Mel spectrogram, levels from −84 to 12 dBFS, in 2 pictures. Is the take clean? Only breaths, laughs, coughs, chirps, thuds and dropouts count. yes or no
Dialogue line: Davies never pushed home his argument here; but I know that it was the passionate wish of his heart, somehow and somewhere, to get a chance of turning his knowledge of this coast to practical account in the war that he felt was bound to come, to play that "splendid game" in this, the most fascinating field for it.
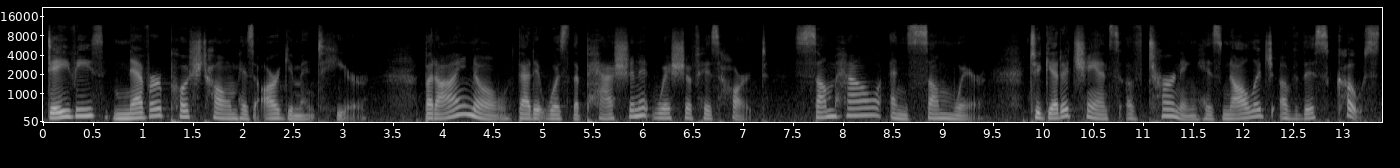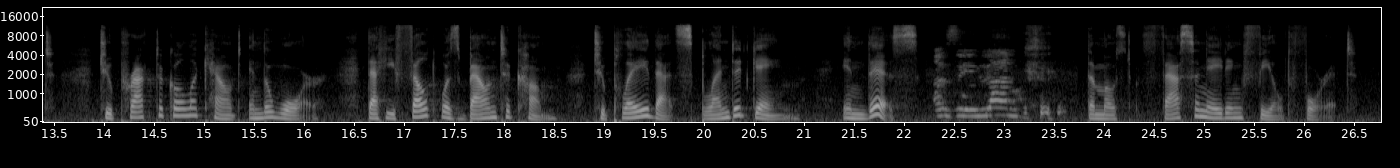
no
